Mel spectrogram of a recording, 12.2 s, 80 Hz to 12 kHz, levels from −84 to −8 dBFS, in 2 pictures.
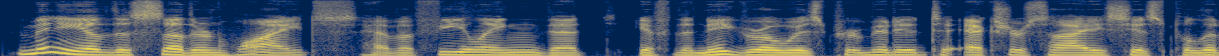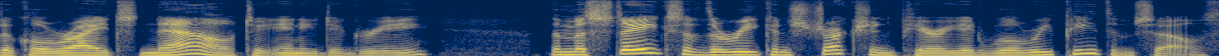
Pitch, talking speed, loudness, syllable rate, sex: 150 Hz, 160 wpm, -19 LUFS, 5.0 syllables/s, male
